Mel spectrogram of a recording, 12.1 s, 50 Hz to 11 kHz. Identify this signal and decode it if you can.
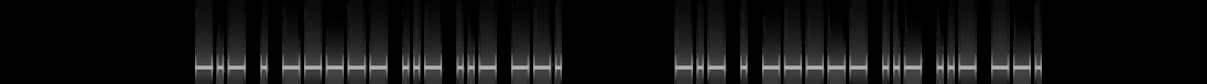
Morse code, heard as a keyed tone, about 22 wpm, 700 Hz. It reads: KE0UUG KE0UUG
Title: USA Call Signs - 6 Characters - Repeated 2x - 22wpm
